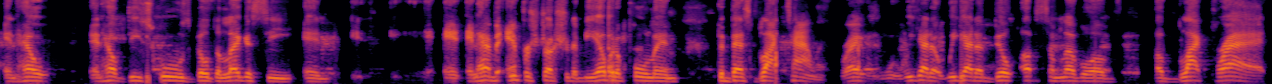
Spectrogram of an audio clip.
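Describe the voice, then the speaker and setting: A man speaking from home in a casual panel discussion over a remote call, halting and repeating words as he goes. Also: mid-range voice, a bit bright, rough recording. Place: at home on backup generator power.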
